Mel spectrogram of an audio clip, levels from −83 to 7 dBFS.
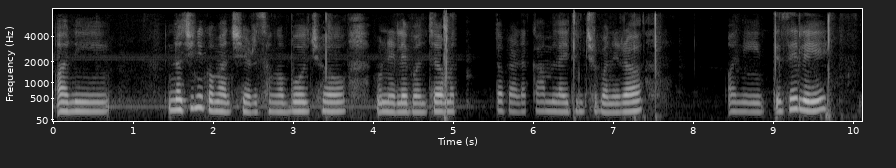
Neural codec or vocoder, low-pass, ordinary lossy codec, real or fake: none; 7.2 kHz; AAC, 32 kbps; real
